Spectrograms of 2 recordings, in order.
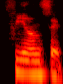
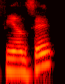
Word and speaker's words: fiancé: Este es fiancé, es prometido, fiancé, es the same, ¿no? The pronunciation is the same, prometida, ¿listo? Esa palabra deriva del francés, por eso tiene como un acento ahí en la E.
